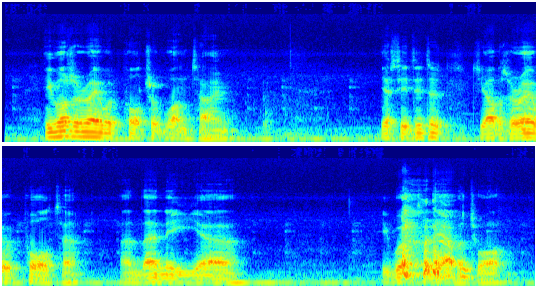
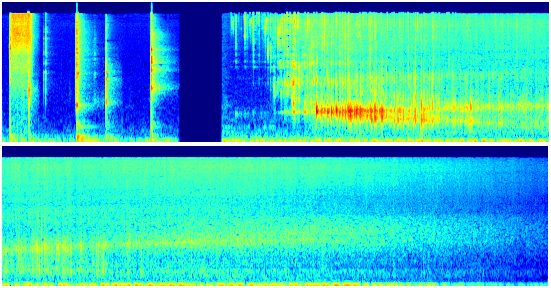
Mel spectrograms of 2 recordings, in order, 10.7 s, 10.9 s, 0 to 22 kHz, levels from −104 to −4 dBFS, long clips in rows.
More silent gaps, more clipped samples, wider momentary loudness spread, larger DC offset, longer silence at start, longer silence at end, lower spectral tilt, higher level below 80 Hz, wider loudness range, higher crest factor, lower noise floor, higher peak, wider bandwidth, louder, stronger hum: second, none vs 1.78-2.18 s; neither; about the same, 21 LU vs 21 LU; neither; about the same, 0.15 s vs 0.05 s; second, 0 s vs 0.85 s; first, -7.5 dB/octave vs 0.5 dB/octave; about the same, -50 dBFS vs -52 dBFS; second, 6 LU vs 15 LU; second, 20 dB vs 28 dB; about the same, -56 dBFS vs -57 dBFS; second, -16 dBFS vs 0 dBFS; second, 9.4 kHz vs 17 kHz; second, -33 LUFS vs -24 LUFS; neither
